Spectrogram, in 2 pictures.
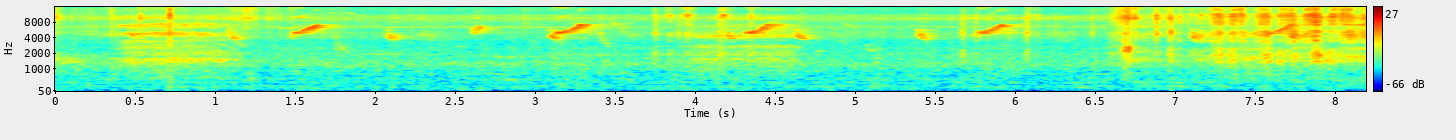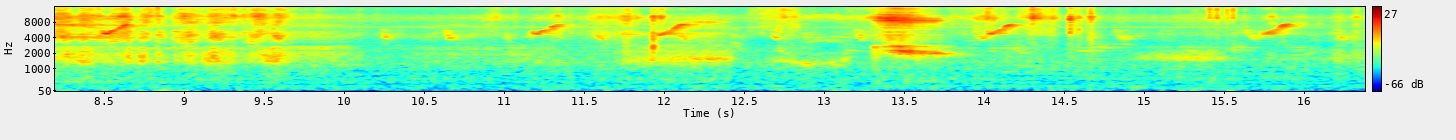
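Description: A bird chirping over and over, each chirp a short rising note about a second apart, with the scratchy rubbing of a paintbrush stirring paint in a plastic palette well, heaviest about halfway through.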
